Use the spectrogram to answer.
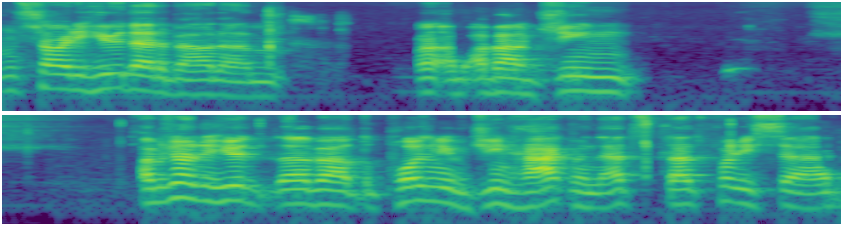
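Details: Adult speaker; fluent conversational speech.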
